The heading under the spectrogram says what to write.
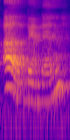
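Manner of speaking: abandon with the opening A punched out; stress on first syllable. Shown as a demonstration. Teacher showing what it's not, first syllable of abandon stressed. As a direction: hit the A of abandon hard. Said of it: "It's not abandon".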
